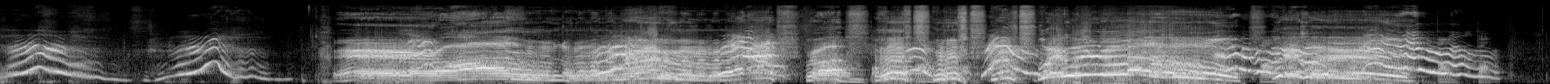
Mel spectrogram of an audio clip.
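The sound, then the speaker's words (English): A person voices ogre yells and growls: two short rising howls, then a long, loud stretch of strained roaring and groaning that swoops up and down in pitch, with brief gasping breaks. “Okay, so we need ogre yells and thrashes include ogre sounds until ogre is captured.”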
